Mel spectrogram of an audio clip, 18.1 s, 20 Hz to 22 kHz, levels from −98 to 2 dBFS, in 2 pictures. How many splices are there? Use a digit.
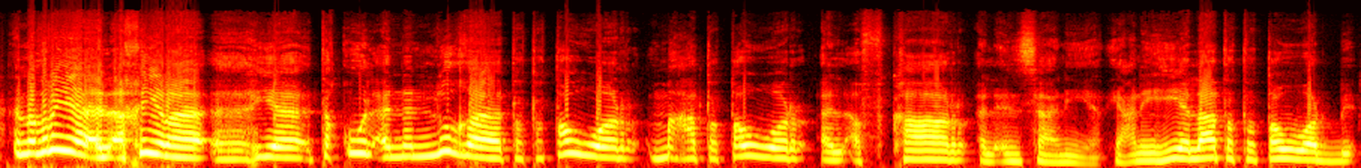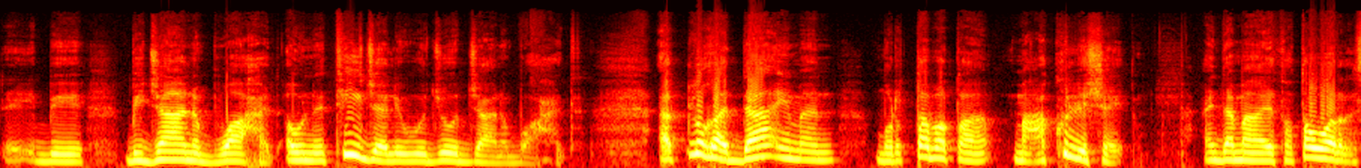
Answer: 0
